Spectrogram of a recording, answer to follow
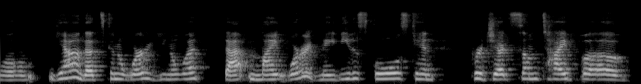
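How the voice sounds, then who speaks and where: At a moderate pace, a woman with an American accent talks in a fairly high pitch, her intonation monotone and flat. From Texas, Dallas. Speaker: parent and educator. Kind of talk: podcast interview.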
